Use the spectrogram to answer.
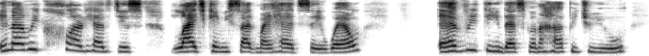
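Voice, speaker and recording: In a Portuguese accent, a woman with fairly high pitch and lively intonation speaks at a moderate pace, the sound dry and close with no echo. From Brazil, Recife. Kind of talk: podcast interview.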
